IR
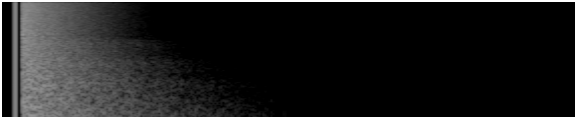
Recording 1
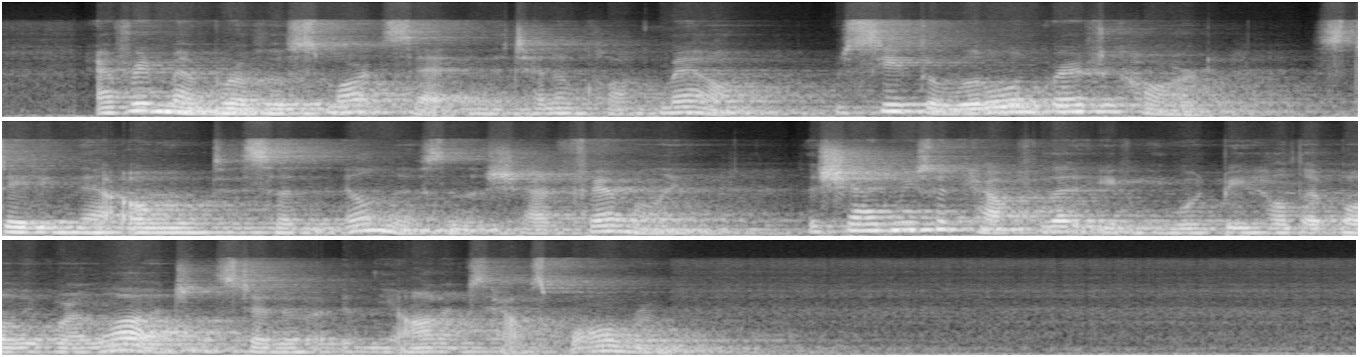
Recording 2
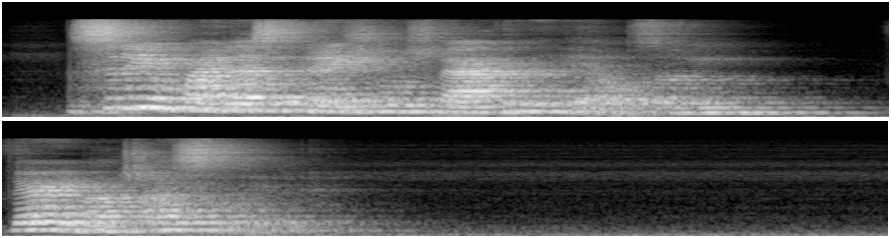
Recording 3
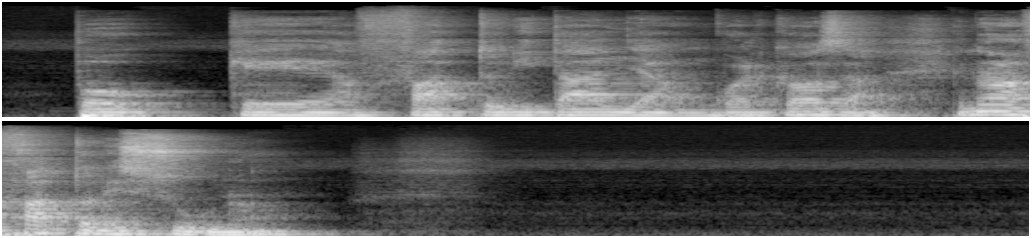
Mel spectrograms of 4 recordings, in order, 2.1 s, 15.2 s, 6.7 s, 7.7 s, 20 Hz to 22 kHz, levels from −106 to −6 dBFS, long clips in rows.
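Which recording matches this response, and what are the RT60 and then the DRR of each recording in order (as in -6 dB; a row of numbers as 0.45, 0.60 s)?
2; 1.8, 0.95, 0.55 s; 3.5, -9.0, -1.0 dB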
